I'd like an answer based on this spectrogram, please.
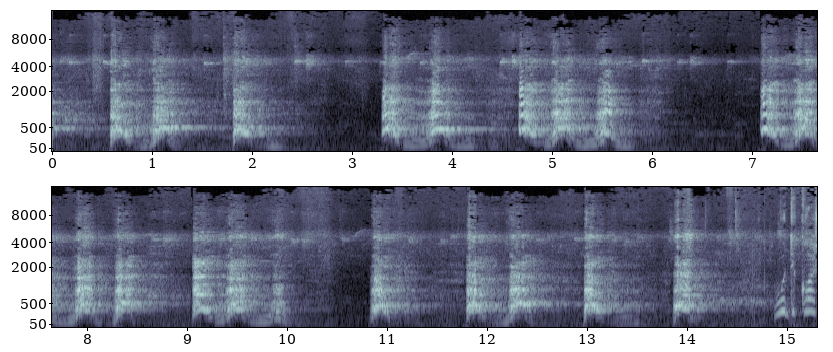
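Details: Weimaraner barking during morning bark-offs: loud, deep, rapid barks in bursts of three to five, separated by short pauses, with a steady high electronic tone underneath.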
